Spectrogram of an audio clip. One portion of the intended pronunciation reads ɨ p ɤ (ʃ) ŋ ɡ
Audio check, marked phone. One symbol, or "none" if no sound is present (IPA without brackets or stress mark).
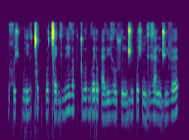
ʃ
